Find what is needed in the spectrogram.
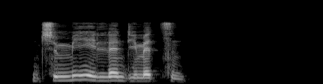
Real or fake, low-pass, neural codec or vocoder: real; 7.2 kHz; none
